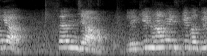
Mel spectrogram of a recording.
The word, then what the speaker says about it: संज्ञा: इसका सही उच्चारण होता है संज्ञा, क्योंकि जय और च वर्ग के अंतिम वर्ण से मिलकर बना है। इसका उच्चारण क्या हो गया, संज्ञा।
